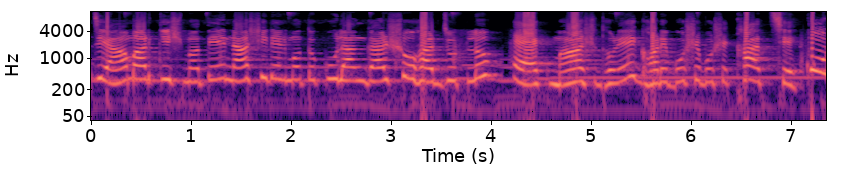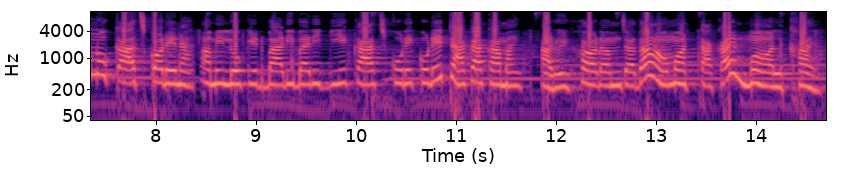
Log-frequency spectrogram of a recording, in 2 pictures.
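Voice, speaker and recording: A woman's voice: sits high, unhurried, fairly bright tone. A woman voicing a bitter, overworked village wife in a cartoon, complaining wearily. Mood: bitter, lamenting. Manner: complaining, weary. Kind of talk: cartoon voice acting.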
